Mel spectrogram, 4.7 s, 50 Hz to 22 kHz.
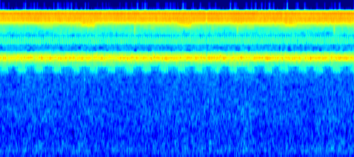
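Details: Post-typhoon night insects, after Typhoon No. 21, sing a continuous shrill trilling chorus, several steady high bands with light pulsation and no gaps.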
